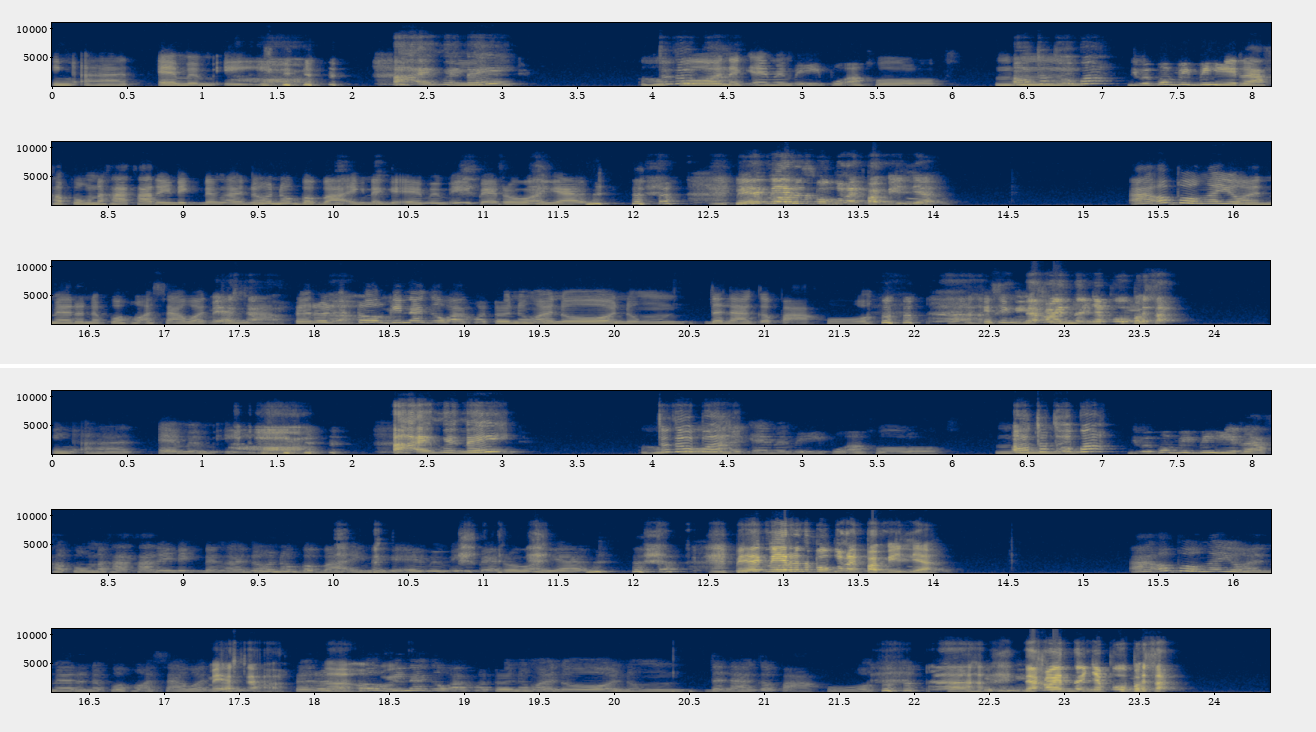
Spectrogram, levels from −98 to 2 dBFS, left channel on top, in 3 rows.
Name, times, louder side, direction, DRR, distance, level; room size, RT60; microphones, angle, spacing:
voice 1, 0.0-1.8 2.1-2.4 2.6-3.1 3.9-5.9 6.3-6.9 7.2-13.4 13.8-14.0 15.3-23.1 23.4-23.5, left 5 dB, 60° left, 0.4 m, -37 dB
voice 2, 1.3-1.7 2.3-3.0 4.0-4.5 6.4-7.0 10.8-10.9 11.3-11.4 12.1-12.2 12.5-14.0 17.3-17.8 18.1-18.6 22.1-23.7, right 7 dB, 60° right, 0.5 m, -29 dB
4.3 x 2.7 x 2.7 m
head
